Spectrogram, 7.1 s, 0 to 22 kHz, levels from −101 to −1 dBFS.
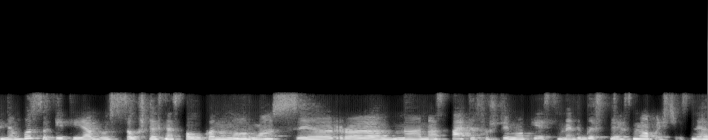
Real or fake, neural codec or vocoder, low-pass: fake; codec, 16 kHz, 1 kbps, X-Codec, HuBERT features, trained on general audio; 7.2 kHz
